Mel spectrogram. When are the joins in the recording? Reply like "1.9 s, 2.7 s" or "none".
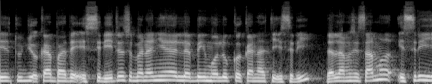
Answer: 3.2 s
